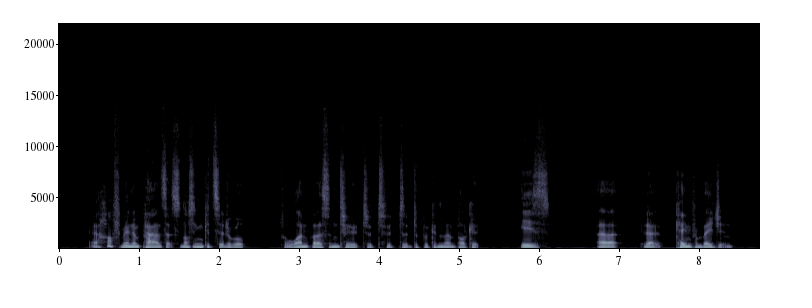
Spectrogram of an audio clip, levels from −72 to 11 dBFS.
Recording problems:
none

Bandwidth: 14.5 kHz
